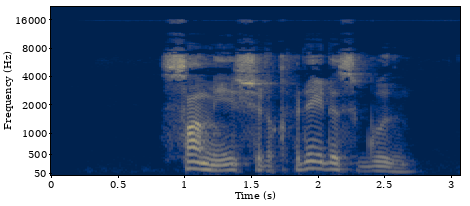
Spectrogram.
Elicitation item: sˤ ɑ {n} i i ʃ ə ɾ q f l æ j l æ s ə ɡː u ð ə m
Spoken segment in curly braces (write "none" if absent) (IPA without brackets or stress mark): m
